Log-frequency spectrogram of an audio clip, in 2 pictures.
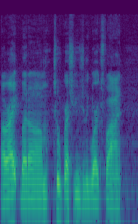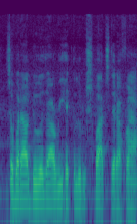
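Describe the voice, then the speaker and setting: Dark and mellow in tone, a man's voice sits fairly low. He keeps a moderate pace and fairly even intonation. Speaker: DIY tutorial maker. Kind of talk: tutorial. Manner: casual, hesitant with fillers.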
